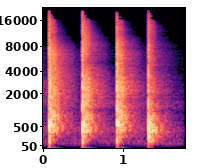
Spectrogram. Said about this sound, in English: decided to give you a slow clap, but I'm actually genuinely happy for you. No, it's a slow clap. That was the clap, you know, that you see at the end of the films where someone says something really profound and amazing.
